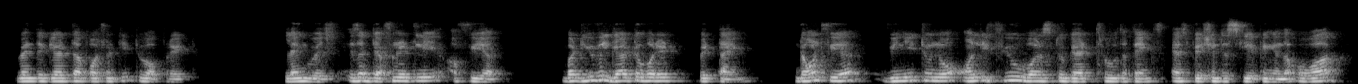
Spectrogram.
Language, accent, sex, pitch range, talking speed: English, Indian, male, 140-165 Hz, 190 wpm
